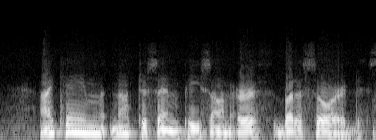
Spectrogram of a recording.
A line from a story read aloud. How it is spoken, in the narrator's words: said Jesus Christ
